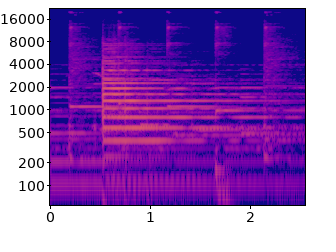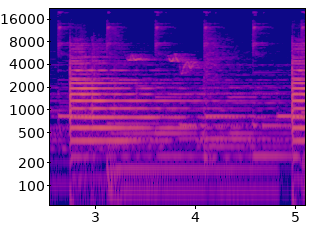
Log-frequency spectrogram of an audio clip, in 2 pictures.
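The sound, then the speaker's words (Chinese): A bell rings in a forest with three resonant strokes spaced about two seconds apart. Each stroke has a bright onset that fades into a long, sustained ringing tail. “回忆森林里响起了钟声”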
